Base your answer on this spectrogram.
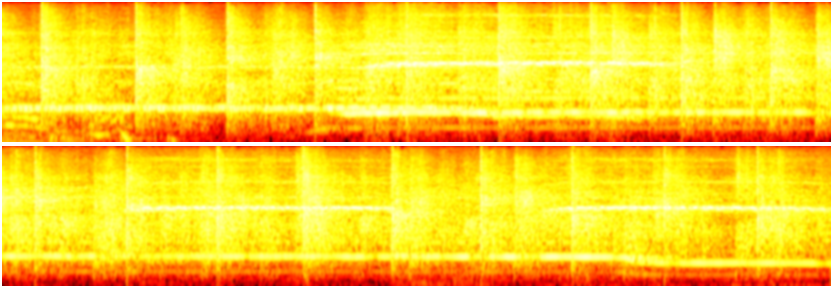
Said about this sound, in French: Est-ce qu'on peut acclamer pour notre Dieu?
